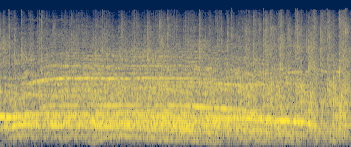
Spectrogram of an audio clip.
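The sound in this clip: An audience cheers loudly to vote for a superhero costume choice between Eel Girl and the Incredible Moth. Sustained, high-pitched shouts and whoops blend into a continuous roar with scattered clapping.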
